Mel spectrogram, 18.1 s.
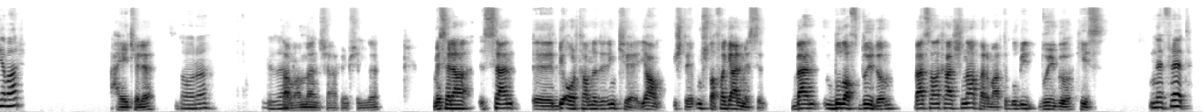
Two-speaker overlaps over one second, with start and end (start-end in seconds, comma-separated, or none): none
